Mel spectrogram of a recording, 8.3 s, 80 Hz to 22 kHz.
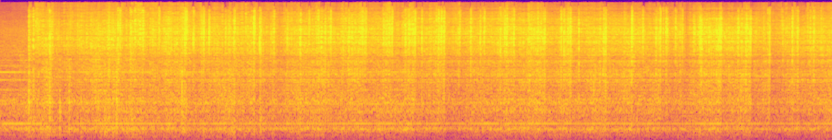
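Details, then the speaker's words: Steady, even crackle and hiss with no pops from a budget Sepaspe Arc 200 stick welder laying a root pass on plate; smooth, stable stick arc. "I tell you what, this thing welds stick as good as any stick machine I've ever had."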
